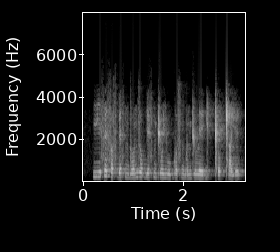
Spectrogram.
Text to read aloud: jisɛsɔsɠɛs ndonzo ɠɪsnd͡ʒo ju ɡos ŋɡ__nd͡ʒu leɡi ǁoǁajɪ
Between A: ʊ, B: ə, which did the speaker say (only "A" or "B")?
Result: A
